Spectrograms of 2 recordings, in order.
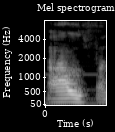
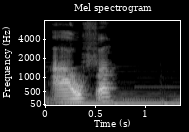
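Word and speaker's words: ἄλφα: Então essa letra aqui é a letra alfa, ou alfa, né? A gente pronuncia o L com som de U, mas na verdade o L não tinha som de U, né?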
